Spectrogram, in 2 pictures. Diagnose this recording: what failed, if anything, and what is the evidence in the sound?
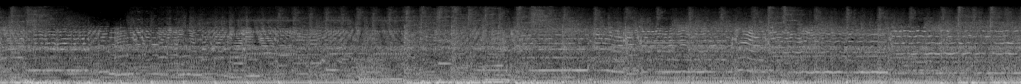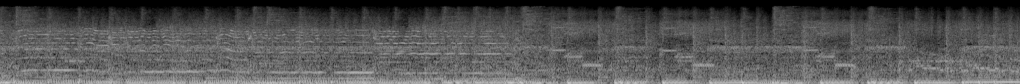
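A crude rate conversion fault at the sample-format conversion stage, from 1.26 to 4.13 s: a gritty, inharmonic fizz rides on loud and high content, roughly 25 dB below the signal. Samples were dropped or repeated without filtering, which fits a 48 kHz to 44.1 kHz conversion.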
